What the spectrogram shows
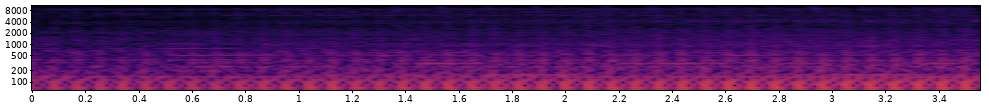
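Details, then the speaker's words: Stratos race kart with Honda GX270 single-cylinder, just revived with fresh fuel and carburettor float tapped: quick even thump at steady idle, no misses or surging; normal idle. "here we go we did it not too bad 30 minutes and I got this thing running"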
